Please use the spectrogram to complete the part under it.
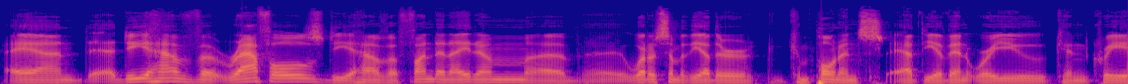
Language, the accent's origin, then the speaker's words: English; Canada; I'm Canadian, so I don't want to offend anybody.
